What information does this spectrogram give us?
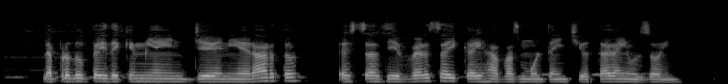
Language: Esperanto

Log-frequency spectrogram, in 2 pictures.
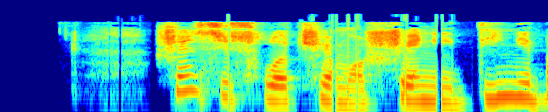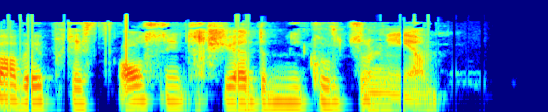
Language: Georgian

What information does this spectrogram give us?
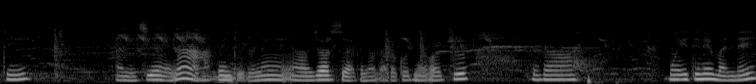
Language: Nepali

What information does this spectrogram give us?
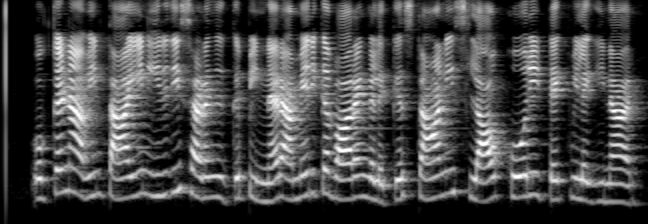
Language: Tamil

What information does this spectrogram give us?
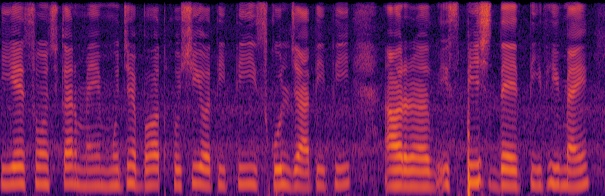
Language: Urdu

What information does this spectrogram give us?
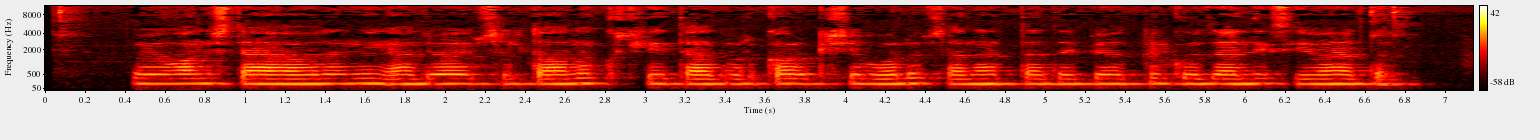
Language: Uzbek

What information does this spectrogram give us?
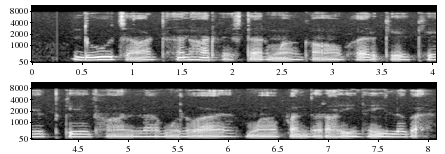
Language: Chhattisgarhi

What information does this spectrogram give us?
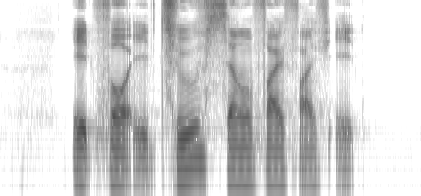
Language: English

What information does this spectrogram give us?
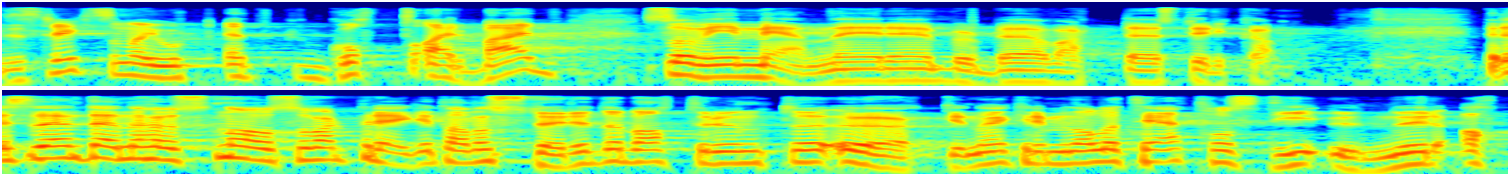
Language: Norwegian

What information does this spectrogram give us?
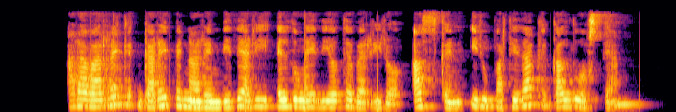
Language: Basque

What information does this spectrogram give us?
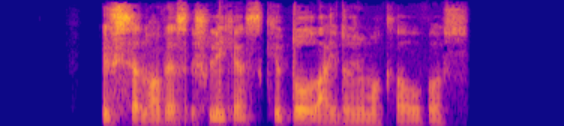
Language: Lithuanian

